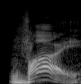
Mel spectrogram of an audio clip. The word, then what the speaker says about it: Vi: Vi in Doniphan, Missouri.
